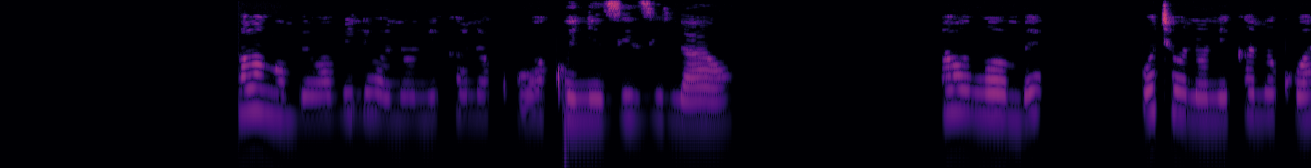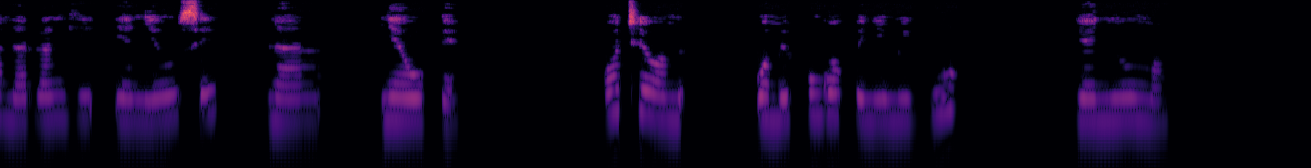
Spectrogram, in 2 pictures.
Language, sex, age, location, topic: Swahili, female, 25-35, Kisumu, agriculture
